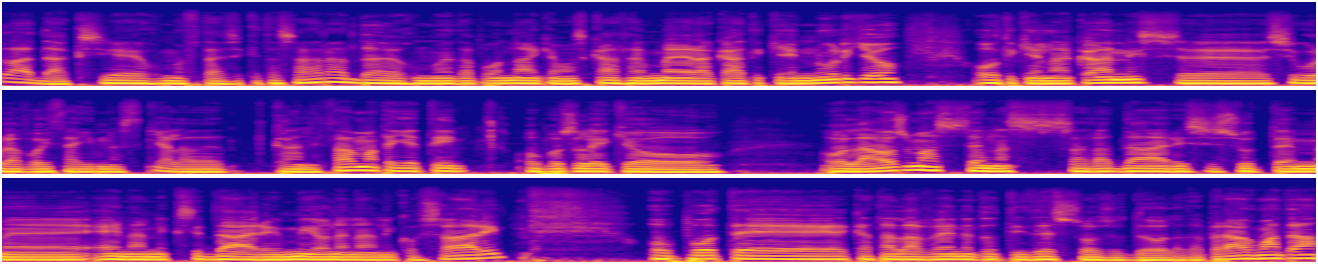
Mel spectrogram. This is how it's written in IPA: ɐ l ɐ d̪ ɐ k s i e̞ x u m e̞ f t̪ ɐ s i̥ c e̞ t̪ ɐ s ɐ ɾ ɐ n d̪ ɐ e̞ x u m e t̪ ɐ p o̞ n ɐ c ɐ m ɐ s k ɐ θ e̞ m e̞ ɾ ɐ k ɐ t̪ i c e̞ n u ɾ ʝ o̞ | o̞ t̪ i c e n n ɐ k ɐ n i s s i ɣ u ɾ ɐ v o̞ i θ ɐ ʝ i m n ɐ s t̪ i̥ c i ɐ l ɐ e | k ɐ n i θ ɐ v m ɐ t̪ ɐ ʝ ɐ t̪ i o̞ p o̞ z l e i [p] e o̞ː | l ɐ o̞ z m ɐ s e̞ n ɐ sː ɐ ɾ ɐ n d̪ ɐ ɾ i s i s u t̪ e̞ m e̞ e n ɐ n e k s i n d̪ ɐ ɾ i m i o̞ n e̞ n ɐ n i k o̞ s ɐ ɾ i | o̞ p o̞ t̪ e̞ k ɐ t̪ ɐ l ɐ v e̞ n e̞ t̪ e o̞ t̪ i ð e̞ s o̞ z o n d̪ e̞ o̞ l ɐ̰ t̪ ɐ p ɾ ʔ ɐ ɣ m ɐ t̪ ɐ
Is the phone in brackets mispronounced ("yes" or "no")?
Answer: yes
